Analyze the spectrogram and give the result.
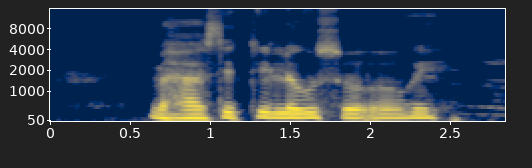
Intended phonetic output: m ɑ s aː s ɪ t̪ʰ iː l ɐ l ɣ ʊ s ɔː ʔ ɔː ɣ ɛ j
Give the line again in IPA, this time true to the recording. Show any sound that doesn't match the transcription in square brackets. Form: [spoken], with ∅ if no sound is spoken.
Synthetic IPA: m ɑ [ħ] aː s ɪ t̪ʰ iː l ɐ [∅] ɣ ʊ s ɔː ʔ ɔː ɣ ɛ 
